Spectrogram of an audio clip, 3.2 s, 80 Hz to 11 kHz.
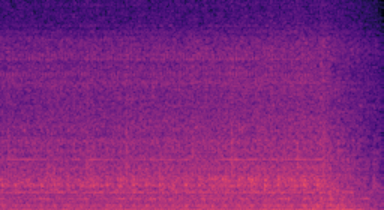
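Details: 1995 Opel Astra F, X16SZ four-cylinder petrol engine, suspected head gasket issue: runs steady and even at fast idle before shutting off, no knocks or misses; sounds much better than before, healthy.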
